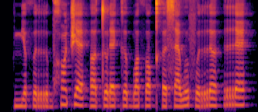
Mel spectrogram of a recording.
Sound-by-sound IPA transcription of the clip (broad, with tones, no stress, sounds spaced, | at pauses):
mʲ ɔ˨ θ ʊ˨ r ʊ˨ b x ɔ̃˦ t͡ʃ ɛ˦˨ | ʌ˨ t ʊ˨ ɾ ɛ˨ k ə˨ b ɒ˨ θ ɔ˦˨ kʰ ə˨ s æ˨ w ʊ˦ f ʊ˨ r ə˦˨ | r ɛ˦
